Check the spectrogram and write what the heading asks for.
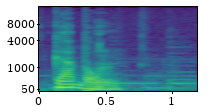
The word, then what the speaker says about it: Gabon: say it for reference in French the official language of the country it is said as gabon gabon in English though this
